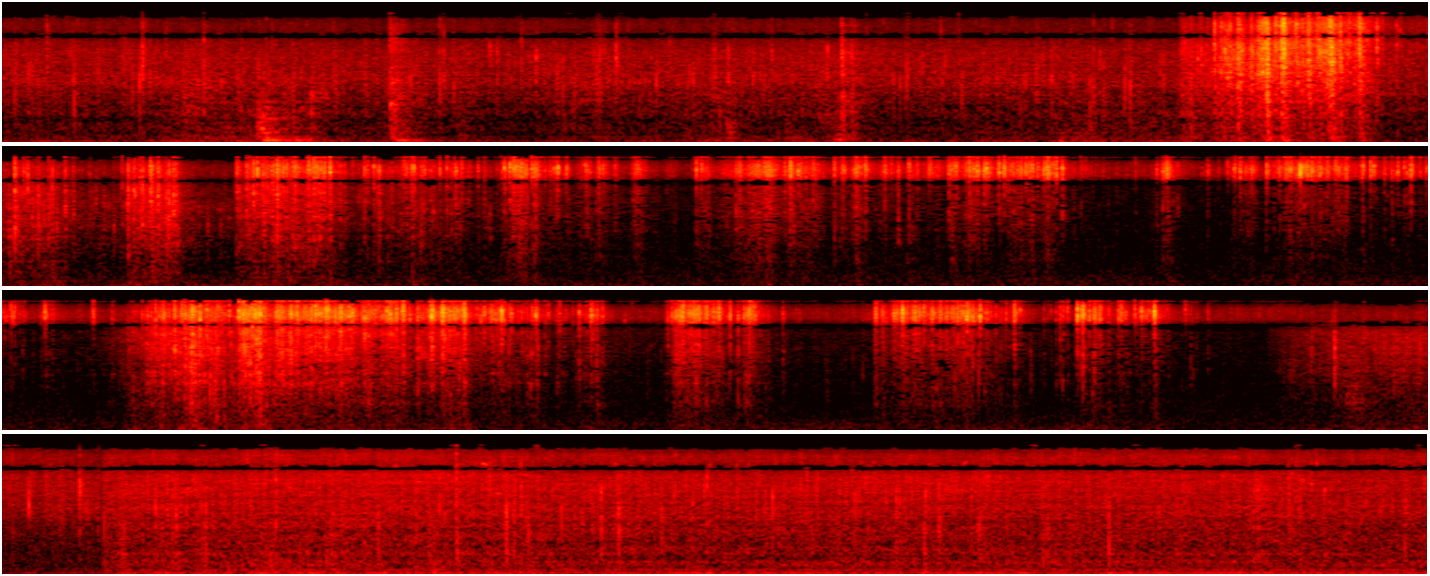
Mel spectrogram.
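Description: Baking parchment paper crinkling and rustling in loud irregular bursts as the paper parcel is pulled open, from about six seconds in until about twenty. After that comes a steady faint hiss.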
